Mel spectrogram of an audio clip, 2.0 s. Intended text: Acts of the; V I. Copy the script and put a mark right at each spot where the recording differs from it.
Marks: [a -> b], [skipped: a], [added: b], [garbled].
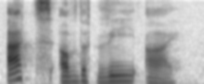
Acts of the; V I.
